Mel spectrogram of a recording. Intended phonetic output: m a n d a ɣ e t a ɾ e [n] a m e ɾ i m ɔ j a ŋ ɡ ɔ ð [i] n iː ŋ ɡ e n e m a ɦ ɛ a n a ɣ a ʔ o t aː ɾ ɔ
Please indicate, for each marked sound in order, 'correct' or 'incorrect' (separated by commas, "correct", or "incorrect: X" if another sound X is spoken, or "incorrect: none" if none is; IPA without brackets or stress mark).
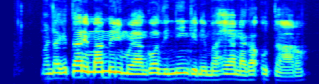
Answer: incorrect: m, correct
